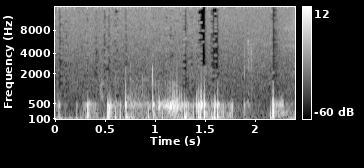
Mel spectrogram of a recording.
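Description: Handling noise from a handheld microphone being taken off its stand: a dense run of dull thumps and rumbling rubs on the mic.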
